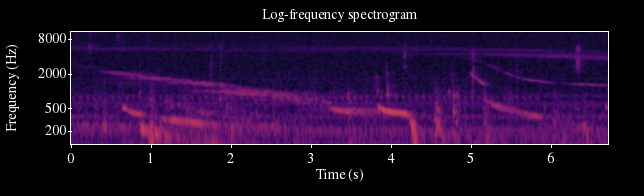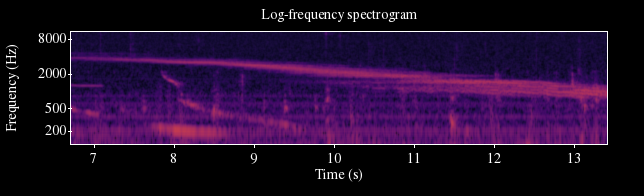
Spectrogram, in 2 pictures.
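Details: Under Antarctic sea ice in McMurdo Sound, Weddell seals recorded in November 2017 by an observatory 21 m below the surface: long slowly gliding high whistles descending across the whole stretch, overlapping shorter downward chirps and trills from several seals.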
